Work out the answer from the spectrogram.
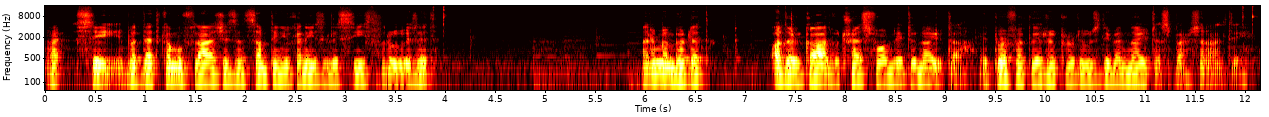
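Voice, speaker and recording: A man's voice: on the low side, moderate pace, soft background music. A man reading visual novel text aloud as a let's play host, casual and prone to interrupting himself.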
